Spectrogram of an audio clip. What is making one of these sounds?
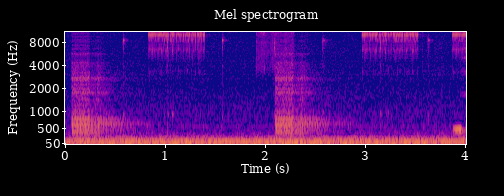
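Short electronic clicks sound as wires snap into place.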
